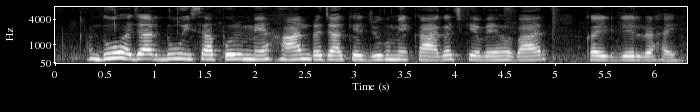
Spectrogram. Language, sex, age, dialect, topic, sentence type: Magahi, female, 51-55, Western, agriculture, statement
